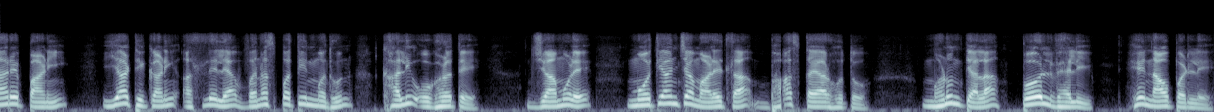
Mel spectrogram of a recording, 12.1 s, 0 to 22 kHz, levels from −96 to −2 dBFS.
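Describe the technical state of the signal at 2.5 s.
At 2.5 s the speech is intact, carried through the AMR wideband (HD Voice) codec at 23.85 kbit/s with at most faint coding damage.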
